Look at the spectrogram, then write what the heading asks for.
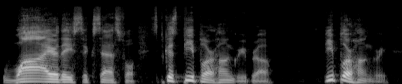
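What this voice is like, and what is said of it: Usual voice. Nothing is said of it.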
